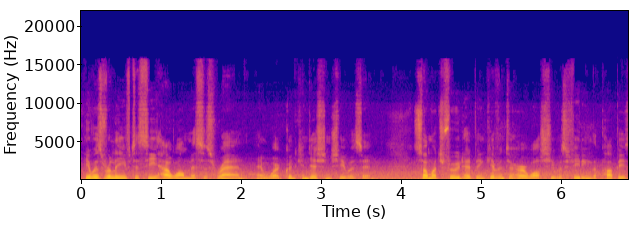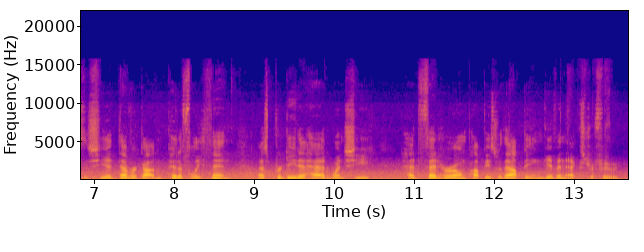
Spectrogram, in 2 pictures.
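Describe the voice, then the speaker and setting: Outdoors by a river, a man reads a storybook aloud informally as an amateur audiobook reader and host, stumbling and rereading lines now and then. His voice is on the low side with vocal fry, a little fast, over faint outdoor ambient noise.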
